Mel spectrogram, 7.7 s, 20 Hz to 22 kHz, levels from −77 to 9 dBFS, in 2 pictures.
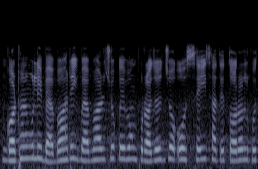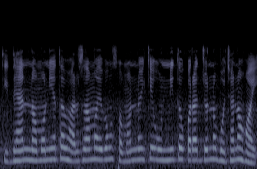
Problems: constant background noise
